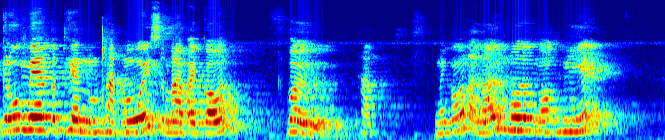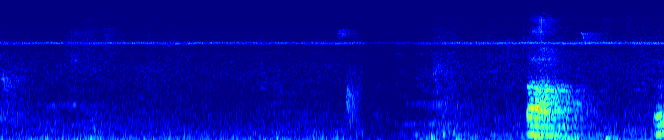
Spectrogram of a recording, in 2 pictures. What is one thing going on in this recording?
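A young woman speaks clearly and calmly, as if teaching, close by.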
